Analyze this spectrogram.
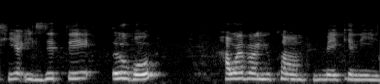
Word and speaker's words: heureux: Euro versus euro. Euro as in euro, the currency versus euro. Heureux means happy. Okay, and it's it's the same sound, whereas euros, as you said, the currency, the second syllable is a O, not an E.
